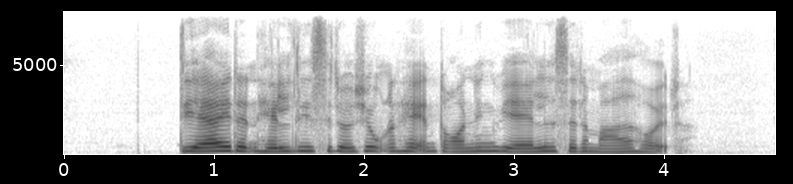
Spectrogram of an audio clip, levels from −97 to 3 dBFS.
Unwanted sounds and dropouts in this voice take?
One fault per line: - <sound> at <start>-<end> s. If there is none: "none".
none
